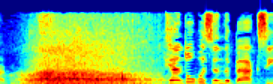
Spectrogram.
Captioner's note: car zooms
